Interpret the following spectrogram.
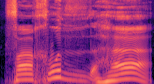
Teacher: Jangan dipantulkan ya. Fakhuzha fathah diikuti alif ha dua harakat kita panjangkan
